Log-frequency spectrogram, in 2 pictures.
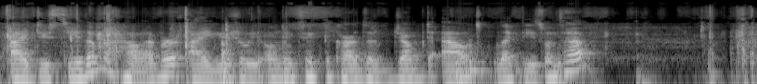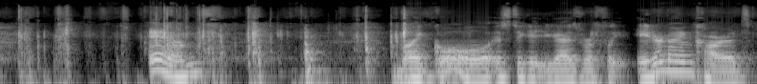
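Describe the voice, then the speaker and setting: A channel host does a tarot reading while fighting off a cold, coughing now and then. He talks conversationally in a lowish voice, frequently correcting himself and using fillers, and the recording is very noisy.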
